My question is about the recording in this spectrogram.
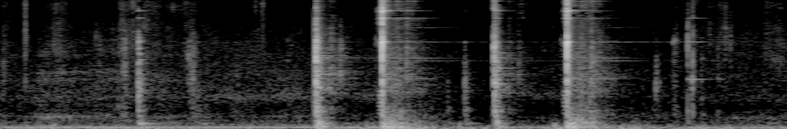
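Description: Brass hammer striking a brass punch to drive a new U-joint bearing cap into a Toyota truck driveshaft yoke: about five sharp metallic taps at uneven intervals, the loudest a little past the middle, over a low steady hum.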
